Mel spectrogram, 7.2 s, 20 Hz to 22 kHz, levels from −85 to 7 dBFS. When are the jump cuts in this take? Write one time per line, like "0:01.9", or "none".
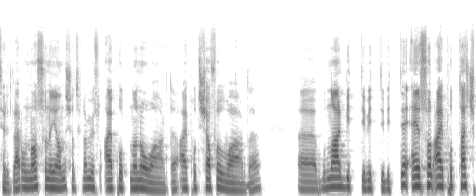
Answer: none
